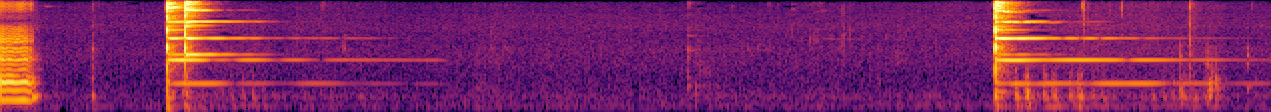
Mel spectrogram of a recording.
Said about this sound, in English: Right, so I always served my red wines in a crystal glass because those are the glasses that go ching, ching, or even doing, ching and doing, ching, wing, doing, doing. That's it. They're the ones. They sound like bells, don't they?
